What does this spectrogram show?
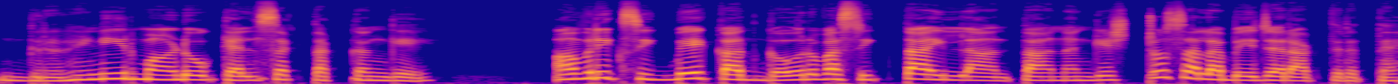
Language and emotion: Kannada, sad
